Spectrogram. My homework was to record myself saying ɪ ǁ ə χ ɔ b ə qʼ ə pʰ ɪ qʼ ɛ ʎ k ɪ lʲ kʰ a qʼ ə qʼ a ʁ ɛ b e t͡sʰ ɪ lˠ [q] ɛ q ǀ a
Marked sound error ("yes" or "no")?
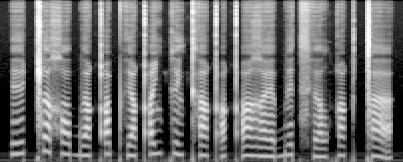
no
